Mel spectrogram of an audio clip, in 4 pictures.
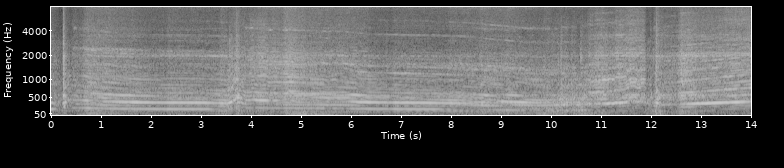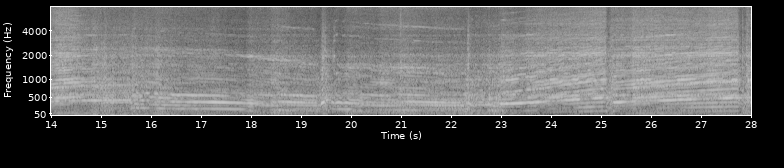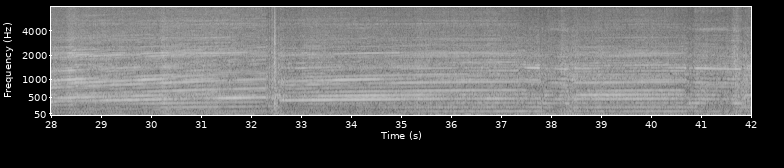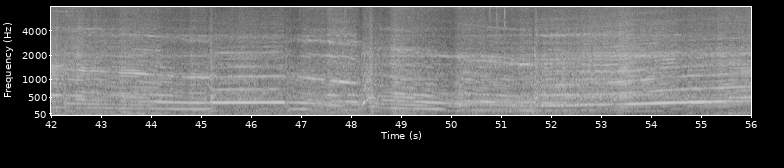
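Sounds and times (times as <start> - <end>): race car engine revving: 9.8 - 20.1, 21.0 - 56.0.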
